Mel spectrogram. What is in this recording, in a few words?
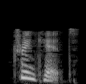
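"trinket", English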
